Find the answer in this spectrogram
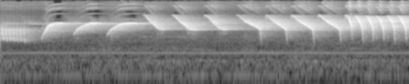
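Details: Canary giving a series of rising whistled notes followed by repeated falling sweeps, accelerating into rapid notes at the end; faint steady hum in background.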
